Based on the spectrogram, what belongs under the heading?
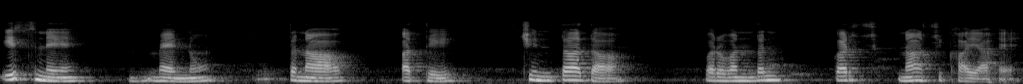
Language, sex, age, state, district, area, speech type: Punjabi, female, 60+, Punjab, Jalandhar, urban, spontaneous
